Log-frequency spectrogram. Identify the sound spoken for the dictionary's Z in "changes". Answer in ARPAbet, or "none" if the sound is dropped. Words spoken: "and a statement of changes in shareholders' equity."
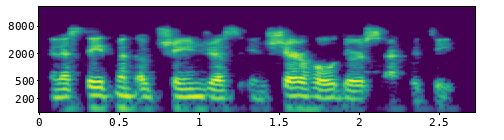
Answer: S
